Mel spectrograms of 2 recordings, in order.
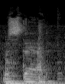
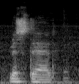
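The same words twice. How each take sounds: First: The stress is on the second syllable. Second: The stress is on the first syllable. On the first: The speaker calls it wrong. "not Mistad" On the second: The speaker calls it right. "you emphasize the first half"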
